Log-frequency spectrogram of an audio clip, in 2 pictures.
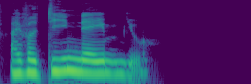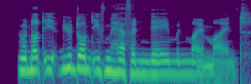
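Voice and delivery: playing a villain pronouncing a curse; mock villain threat. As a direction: pronounce a banishment. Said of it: "you're like".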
